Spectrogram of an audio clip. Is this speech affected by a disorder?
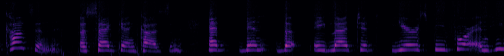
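Yes: spinocerebellar degeneration; genetic form; speech once almost incoherent, improved with intensive therapy.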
